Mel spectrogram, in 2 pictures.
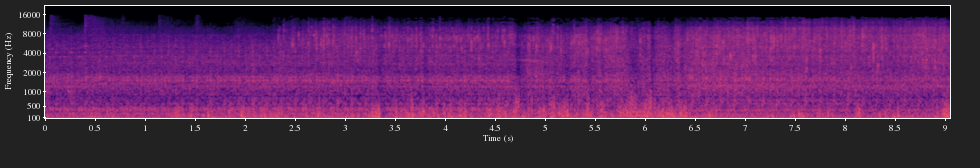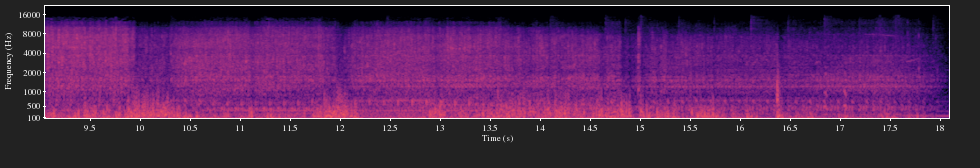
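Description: Grey waste water gushing from an Autotrail Imala 736 motorhome's outlet pipe and splashing onto a metal drain grating, a steady rush, over a steady low rumble.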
